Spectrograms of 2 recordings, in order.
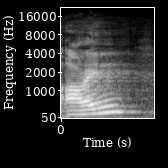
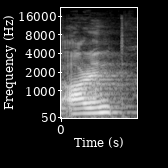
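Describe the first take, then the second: First: The final t sound is left out. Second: The final t sound is pronounced.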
